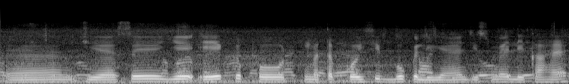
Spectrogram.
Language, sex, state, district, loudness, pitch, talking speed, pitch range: Hindi, male, Madhya Pradesh, Katni, -15 LUFS, 115 Hz, 135 wpm, 110-125 Hz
